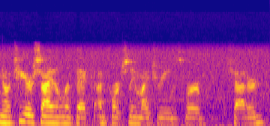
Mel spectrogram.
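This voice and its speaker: A woman with a Canadian accent and a very deep, low pitch, speaking at a very fast pace in a monotone, flat intonation, with audible room echo. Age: 30s. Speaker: scholarship applicant, former athlete. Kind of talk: personal video statement. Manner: casual, with many fillers.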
